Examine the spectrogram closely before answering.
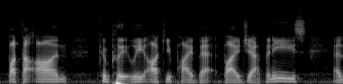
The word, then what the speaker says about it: Bataan: Americans call this baton, but in Filipino, those two double A's represent a split in syllable, so it's not baton, it's bataan.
